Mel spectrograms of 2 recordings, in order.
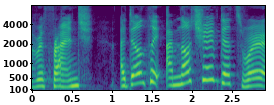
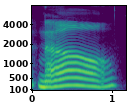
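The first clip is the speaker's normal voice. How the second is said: ordinary talk, nothing marked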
